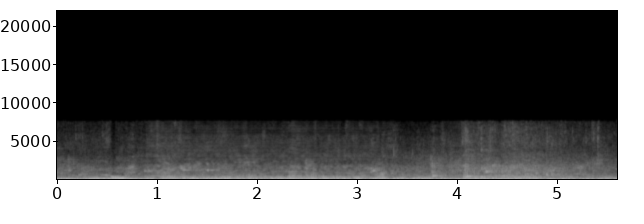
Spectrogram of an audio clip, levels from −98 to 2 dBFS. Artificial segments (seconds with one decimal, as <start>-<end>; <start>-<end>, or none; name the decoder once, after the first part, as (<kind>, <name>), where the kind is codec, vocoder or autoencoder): 0.9-3.3 (vocoder, HiFi-GAN)

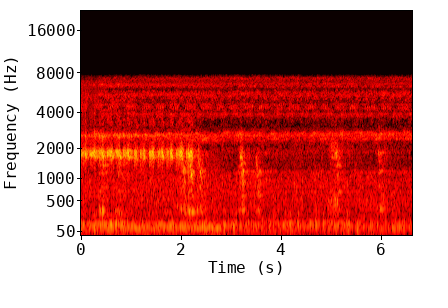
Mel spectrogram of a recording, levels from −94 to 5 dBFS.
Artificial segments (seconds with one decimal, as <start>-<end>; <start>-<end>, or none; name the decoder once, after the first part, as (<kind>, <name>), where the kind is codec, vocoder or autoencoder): 0.0-1.0 (vocoder, HiFi-GAN); 2.8-6.6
